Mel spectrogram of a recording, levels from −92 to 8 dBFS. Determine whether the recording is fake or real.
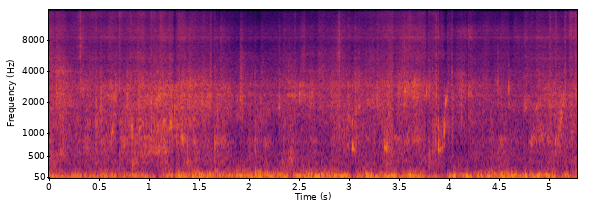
fake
